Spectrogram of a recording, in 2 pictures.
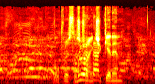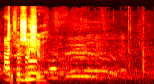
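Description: A male referee shouts commands.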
